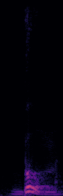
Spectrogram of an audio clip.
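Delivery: loud, low imitated boom; boom noise. Picasso painting nightfall, loud mock boom. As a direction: drop a heavy vocal boom. Voicing the painter's strokes aloud.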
